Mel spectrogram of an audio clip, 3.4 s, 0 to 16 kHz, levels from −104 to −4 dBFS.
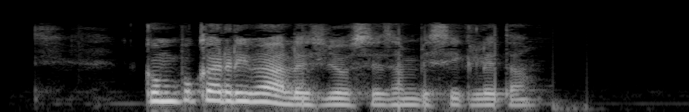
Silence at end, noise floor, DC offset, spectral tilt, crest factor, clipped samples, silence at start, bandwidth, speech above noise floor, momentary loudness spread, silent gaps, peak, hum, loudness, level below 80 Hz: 0.75 s; -88 dBFS; under 0.1%; -6.5 dB/octave; 18 dB; under 0.1%; 0.75 s; 8.2 kHz; 55 dB; 12 LU; none; -16 dBFS; none; -33 LUFS; -72 dBFS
